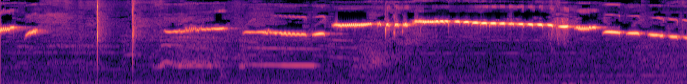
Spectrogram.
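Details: Golden-bellied gerygone, Indonesia, singing energetically: two sharp clicks, then sustained pure whistles on level pitches, followed by a long, slightly rising then falling trilled whistle with rapid pulsing.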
